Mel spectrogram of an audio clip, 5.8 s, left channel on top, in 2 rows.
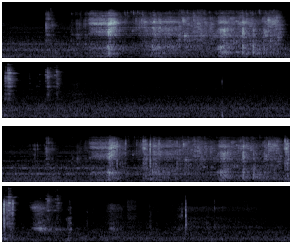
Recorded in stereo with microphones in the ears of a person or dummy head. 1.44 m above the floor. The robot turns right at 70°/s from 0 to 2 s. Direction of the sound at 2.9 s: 50° left (ahead or behind).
